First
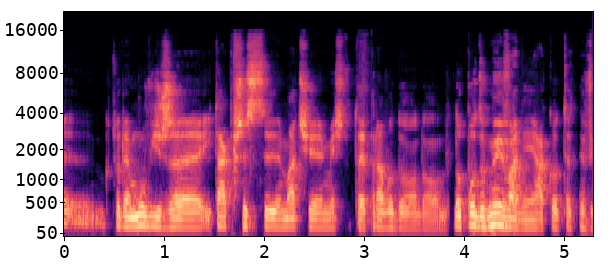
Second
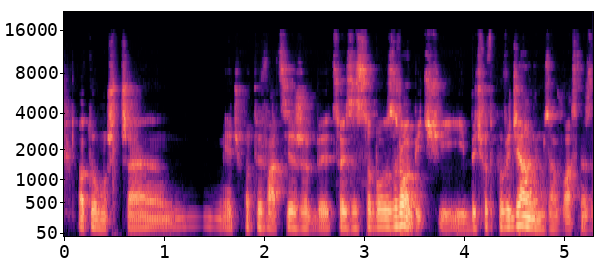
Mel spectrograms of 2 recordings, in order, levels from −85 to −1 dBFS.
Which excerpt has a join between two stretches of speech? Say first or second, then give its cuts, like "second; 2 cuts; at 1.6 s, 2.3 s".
first; 1 cut; at 3.8 s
